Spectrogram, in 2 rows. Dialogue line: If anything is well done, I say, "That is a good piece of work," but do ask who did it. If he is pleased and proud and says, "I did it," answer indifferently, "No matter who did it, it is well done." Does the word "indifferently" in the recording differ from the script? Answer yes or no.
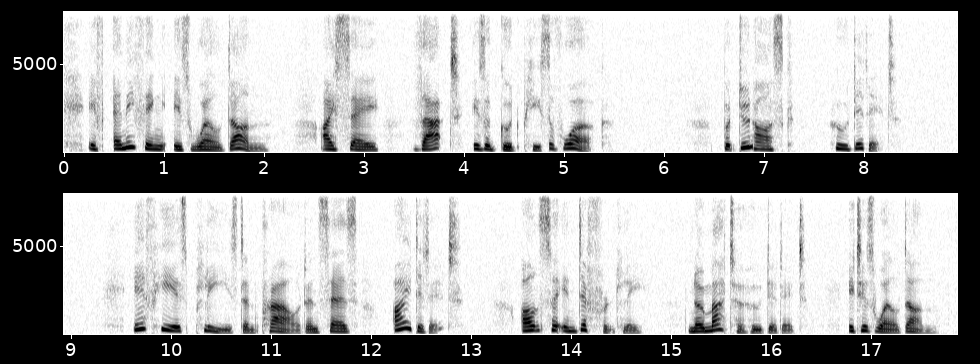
no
